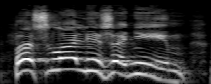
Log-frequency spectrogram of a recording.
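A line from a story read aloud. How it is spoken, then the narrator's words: Loud male answer. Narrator (Russian): громко ответил тот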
